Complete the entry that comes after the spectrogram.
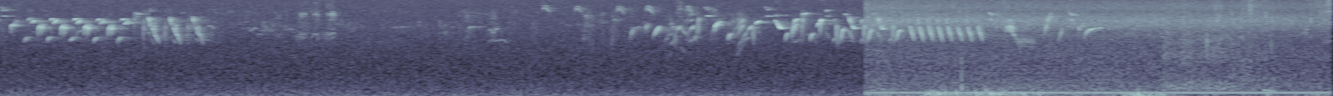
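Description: Songbirds singing: bursts of quick chirping notes and a rapid trill. About two-thirds of the way through, a steady low hum and a background hiss come in under the song.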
